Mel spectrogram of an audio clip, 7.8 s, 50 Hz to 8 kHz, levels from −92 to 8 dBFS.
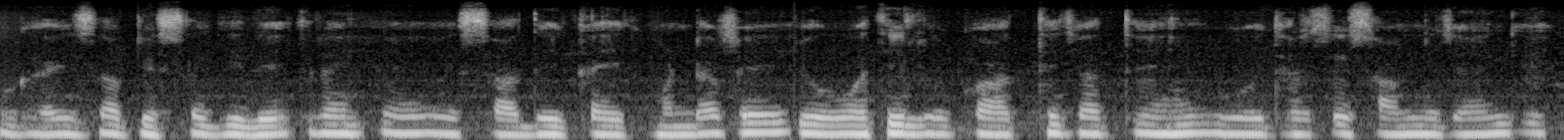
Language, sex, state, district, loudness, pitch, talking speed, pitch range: Hindi, male, Uttar Pradesh, Hamirpur, -17 LUFS, 135 Hz, 200 wpm, 130-145 Hz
